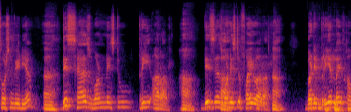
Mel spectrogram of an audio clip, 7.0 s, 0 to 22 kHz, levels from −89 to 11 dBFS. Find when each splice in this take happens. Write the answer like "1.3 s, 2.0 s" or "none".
none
